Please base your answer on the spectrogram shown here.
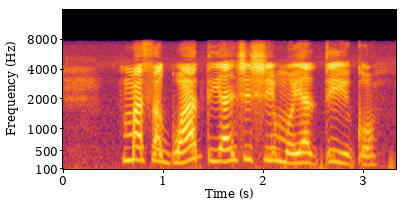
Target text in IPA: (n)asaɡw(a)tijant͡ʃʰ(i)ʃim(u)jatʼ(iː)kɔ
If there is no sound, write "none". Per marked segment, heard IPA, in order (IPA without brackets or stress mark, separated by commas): m, a, i, ɔ, iː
